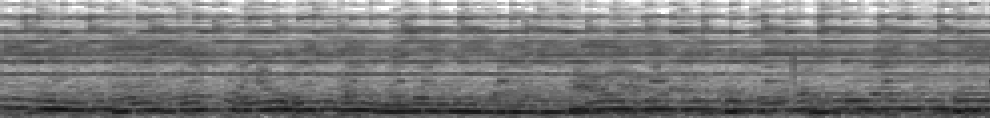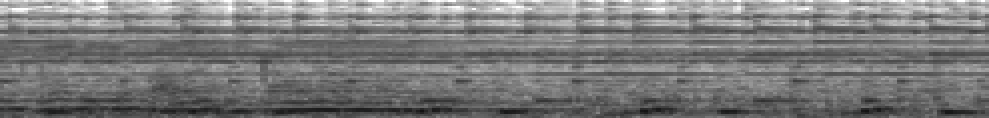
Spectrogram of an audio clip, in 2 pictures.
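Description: Brass bells ringing without a break through the Hindu aarti ritual, over devotional singing and music.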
